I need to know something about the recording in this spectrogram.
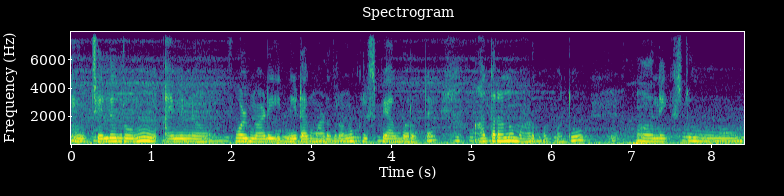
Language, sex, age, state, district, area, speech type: Kannada, female, 18-30, Karnataka, Bangalore Urban, rural, spontaneous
